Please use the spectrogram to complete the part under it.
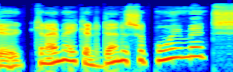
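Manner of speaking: high phone voice. Speaker demonstrates the voice used when calling someone, high phone voice. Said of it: "That's my high voice".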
